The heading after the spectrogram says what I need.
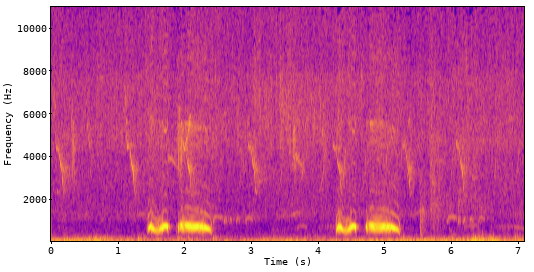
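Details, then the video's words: Spotted dove, with a decoy bird challenging a wild bird that coos very well. A throaty hiccuping note and a long smooth coo are repeated twice, about three seconds apart. Fainter coos follow each phrase over gentle low background noise. "ต่อนกเขาใหญ่ นกเขาใหญ่ EP182 #เจ้าตัวตึงด่าน #มาลุ้นกับตัวตึงสู้นกป่า คูเก่งมากๆนกป่าตัวนี้"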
